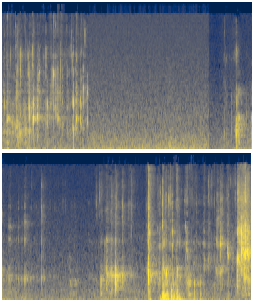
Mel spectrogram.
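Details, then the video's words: Dog at its food, crunching and chewing in short bursts separated by quieter pauses, with a loud bite near the end. "냠냄 먹는게 젤 좋아!"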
